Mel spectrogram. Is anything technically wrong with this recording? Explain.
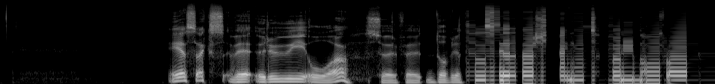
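Yes. Robotic sound from repeated short buffers runs from 4.67 s to the end, a fixed 200 Hz metallic buzz, likely from the last 5 ms being looped throughout while new audio was missing.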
